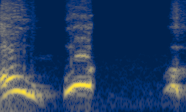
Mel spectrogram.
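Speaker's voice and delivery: very high, loud, belted outburst. Retelling his own reaction on the phone call: high Mickey Mouse voice.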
